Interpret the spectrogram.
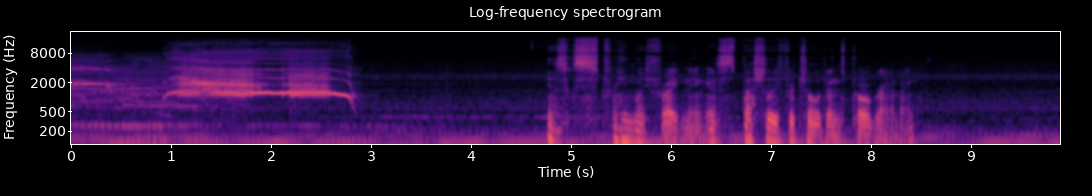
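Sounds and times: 
person screaming behind a rusted door: 0:00.0 - 0:03.0
low steady rumble: 0:00.0 - 0:09.8
speech: 0:04.8 - 0:08.6.

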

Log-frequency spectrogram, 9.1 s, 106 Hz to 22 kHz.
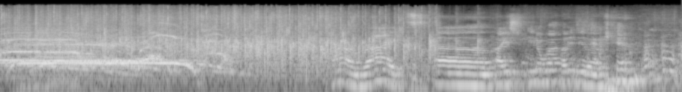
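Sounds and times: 
sustained whooping cheer: 0:00.0 - 0:03.4
crowd applause: 0:00.0 - 0:05.9
speech: 0:04.9 - 0:09.0.

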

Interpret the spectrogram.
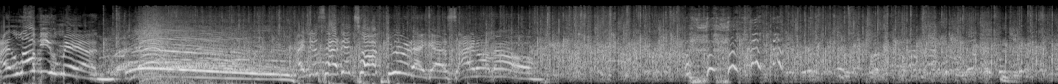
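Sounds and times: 
live audience cheering and applauding: 0:01.0 - 0:10.5
scattered whoops and shouted voices: 0:01.1 - 0:03.1
laughter: 0:06.6 - 0:10.5.

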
